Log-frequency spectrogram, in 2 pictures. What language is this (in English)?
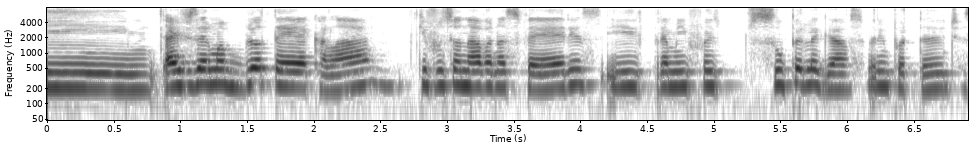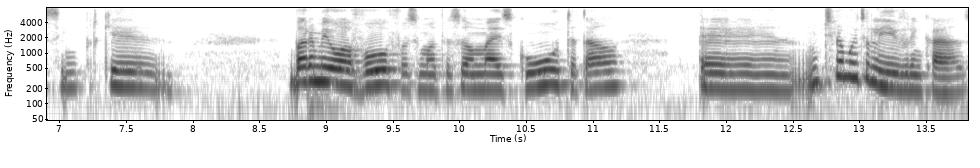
Portuguese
